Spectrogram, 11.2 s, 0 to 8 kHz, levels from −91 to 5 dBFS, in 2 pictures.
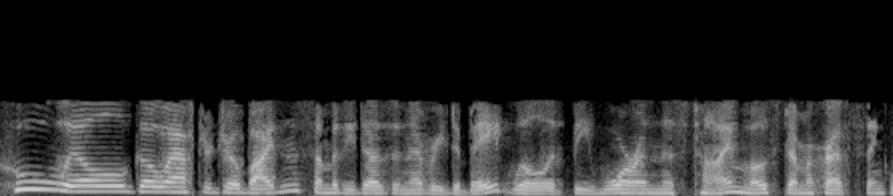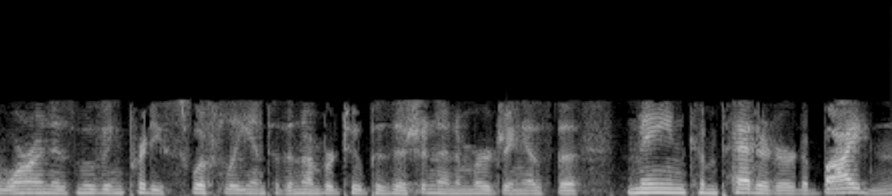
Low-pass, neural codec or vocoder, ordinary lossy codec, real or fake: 7.2 kHz; none; AAC, 16 kbps; real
